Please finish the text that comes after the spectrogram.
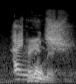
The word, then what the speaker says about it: Hamish: I called him Hamish, and finally one day somebody calls him Hamish, and I'm like Hamish, and he's like, well, yeah, that's actually how you pronounce my name. I'm like, you let me work together with you for a year? Exactly. Yes, a year. An entire year he let me pronounce his name wrong. So it's Hamish. Hamish, yes. And he's Australian. So Hamish.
